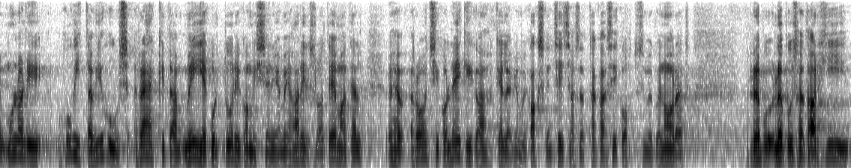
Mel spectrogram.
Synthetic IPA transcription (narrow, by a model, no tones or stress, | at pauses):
mulːo̞lʲihuvit̪ːˑɑvjuɦusræːkːˑid̪̥ɑme̞jekult̪ːuːɾiko̞misːio̞nʲijɑme̞jːeɦɑɾid̪uslo̞ːt̪e̞ːmɑd̪̥e̞l | yɦe̞ro̞ːt̪siko̞lːe̞ːɡ̥iɡ̥ɑke̞lːeɡ̥emekɑkskend̪sejt̪seɑːst̪ɑt̪ːɑɡ̥ɑsiko̞ht̪u̥sime̞kujno̞ːɾed̪̥ | lɤpːusɑd̪̥ɑrhiː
